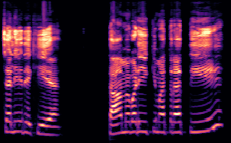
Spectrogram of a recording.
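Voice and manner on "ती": ती held long on a rising tune; drawn-out long ī. Shown as a demonstration. Teacher starting next word for class to repeat, drawn out. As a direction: stretch out the ī of ती. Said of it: "खींच के पढ़ा जाता है".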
